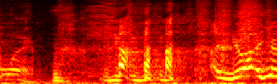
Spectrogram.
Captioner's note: jealous laugh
